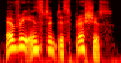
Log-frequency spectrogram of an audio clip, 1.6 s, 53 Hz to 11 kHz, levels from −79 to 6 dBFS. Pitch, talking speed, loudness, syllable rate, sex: 155 Hz, 150 wpm, -20 LUFS, 5.7 syllables/s, male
